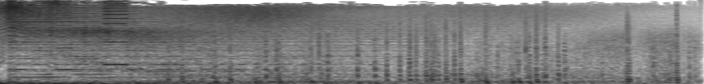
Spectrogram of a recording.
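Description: A dense barrage of fireworks bursts, sharp crackling pops and booms overlapping in rapid, irregular succession over a continuous rumbling roar, loud and sustained throughout with no voices.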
